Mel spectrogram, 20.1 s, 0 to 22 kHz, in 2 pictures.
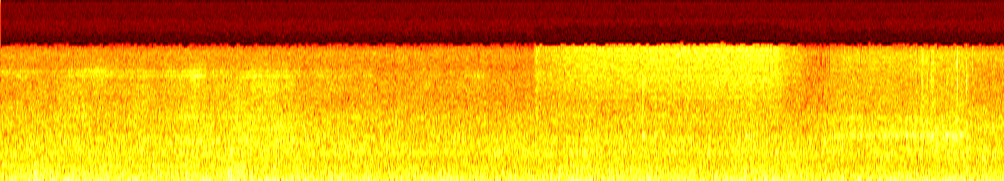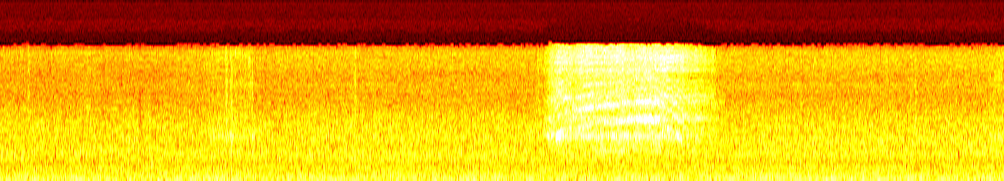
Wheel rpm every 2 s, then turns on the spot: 0, 0, 0, 10, 10, 0, 0, 30, 70, 0.
8-10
